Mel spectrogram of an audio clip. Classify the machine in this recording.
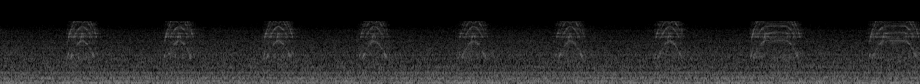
slide rail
